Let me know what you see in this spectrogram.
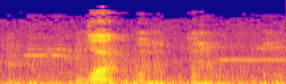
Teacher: Jim maftuha ja. Jim makhrajnya adalah wasatul lisan, tengah lidah ditempelkan ke langit-langit.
